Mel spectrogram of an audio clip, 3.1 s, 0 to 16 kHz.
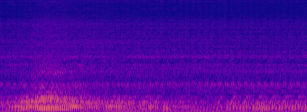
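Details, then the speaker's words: Fiat Panda 100HP with swapped Bravo 1.4 T-Jet turbo engine, first start, no coolant lines fitted: short rev then lumpy, uneven idle with irregular beats, sounding like it runs on two cylinders; cause unconfirmed, slight oil smell. "It sounds like it's running on 2 cylinders. I'm gonna try and give it some gas."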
